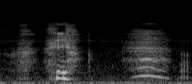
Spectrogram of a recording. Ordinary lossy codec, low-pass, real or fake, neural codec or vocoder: none; 7.2 kHz; real; none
